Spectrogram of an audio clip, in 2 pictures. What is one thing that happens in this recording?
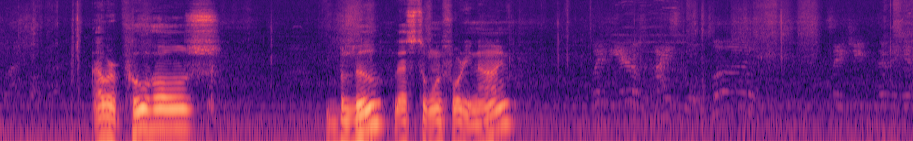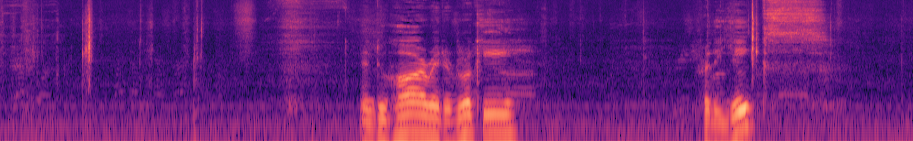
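Trading cards slide and rustle softly against each other.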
